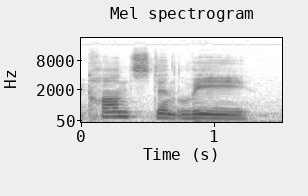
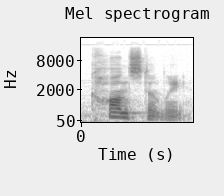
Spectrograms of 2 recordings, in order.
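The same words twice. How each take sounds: First: The stress falls on the last syllable, li. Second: The stress falls on the first syllable, con. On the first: The speaker calls it wrong. "it is just a little forced. Like, li is not where we would put stress on constantly" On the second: The speaker calls it right. "say it like normal"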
